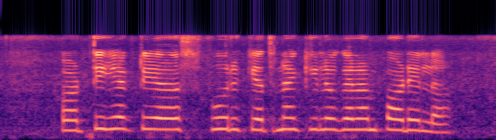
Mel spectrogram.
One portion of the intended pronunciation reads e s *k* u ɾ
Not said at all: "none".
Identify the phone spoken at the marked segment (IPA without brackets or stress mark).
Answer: p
